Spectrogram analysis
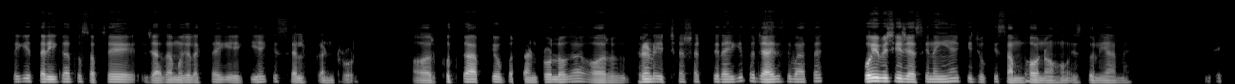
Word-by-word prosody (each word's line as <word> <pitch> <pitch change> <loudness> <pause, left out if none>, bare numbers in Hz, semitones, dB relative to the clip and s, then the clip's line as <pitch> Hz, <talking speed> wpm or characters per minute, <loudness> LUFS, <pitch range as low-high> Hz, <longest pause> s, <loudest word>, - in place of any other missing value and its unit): देखिए, 140 +3 -4
तरीका 120 -1 +1
तो 130 0 -10
सबसे 120 0 -4 0.3
ज़्यादा 105 +1 -2
मुझे 105 -1 -1
लगता 100 +2 -8
है 110 - -3
कि 110 -3 -4
एक 95 - -10
ही 115 - -4
है 120 - -3
कि 140 +2 -15
सेल्फ 100 -9 -5
कंट्रोल। 90 +2 -10 0.6
और 90 0 -2
खुद - - -4
का 125 - +5
आपके 120 +1 -2
ऊपर 120 +1 -4
कंट्रोल 110 +2 -1
होगा 130 +5 -2
और 100 -4 -3
दृढ़ 125 +5 +2
इच्छा 125 0 -5
शक्ति 125 +1 -8
रहेगी, 120 +5 -2
तो 165 -3 -6
ज़ाहिर-सी 125 0 +3
बात 120 +2 -5
है, 145 - -5 0.4
कोई 145 +3 +13
भी 150 -1 +8
चीज़ 145 -3 +4
ऐसी 120 +2 +1
नहीं 125 0 +1
है 145 +1 -1
कि 140 -1 -9
जो 120 -2 -9
कि 125 - -13
संभव 100 -1 0
ना 95 -2 -3
हो 95 - -8
इस 95 +1 -13
दुनिया 95 -2 -5
में। 95 +1 -15 0.8
जी। - - -22
120 Hz, 230 wpm, -24 LUFS, 100-130 Hz, 0.8 s, कोई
